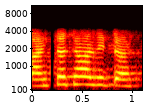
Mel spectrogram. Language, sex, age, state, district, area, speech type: Odia, female, 30-45, Odisha, Boudh, rural, conversation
